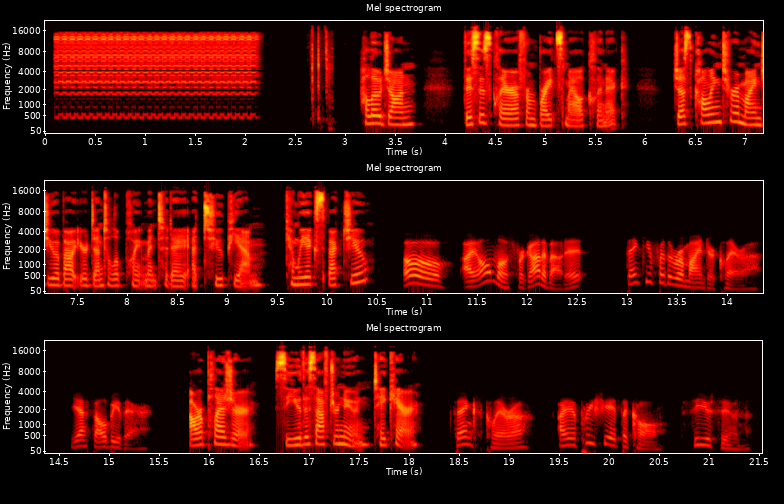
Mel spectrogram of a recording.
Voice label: Dental Clinic Reminder Call; BrightSmile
